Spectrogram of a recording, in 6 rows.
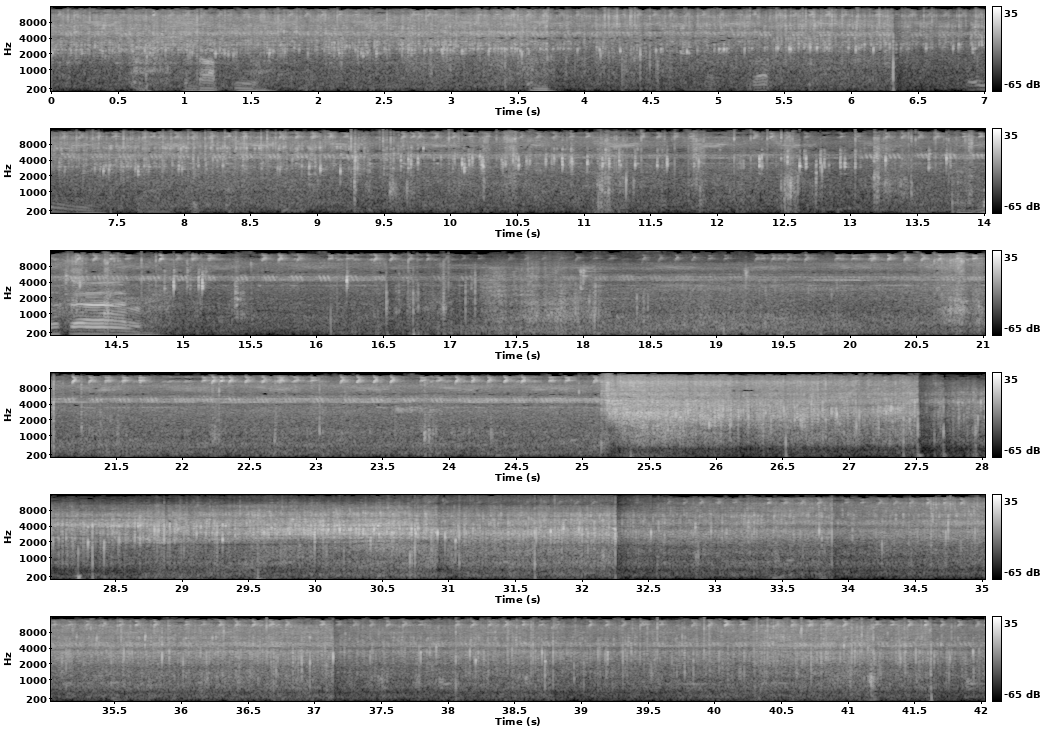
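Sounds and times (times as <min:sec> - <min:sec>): food sizzling in hot oil: 0:00.0 - 0:18.4, 0:25.1 - 0:42.0
crickets chirping: 0:00.0 - 0:42.0.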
